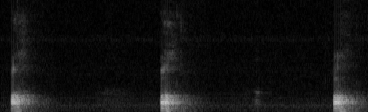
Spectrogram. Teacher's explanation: put your tongue low and in the middle between the middle and the back of your mouth and make a short voiced sound with your mouth open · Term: open mid back unrounded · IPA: /ʌ/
